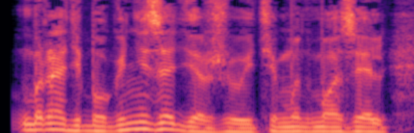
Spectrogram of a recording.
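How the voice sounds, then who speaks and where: A man's voice: lowish voice, fast, dark tone, no echo, clean studio sound, natural voice. A man playing an urgent, commanding doctor. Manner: polite but insistent.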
